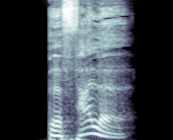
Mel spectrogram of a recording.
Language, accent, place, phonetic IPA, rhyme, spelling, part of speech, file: German, Germany, Berlin, [bəˈfalə], -alə, Befalle, noun, De-Befalle.ogg
- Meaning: dative singular of Befall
